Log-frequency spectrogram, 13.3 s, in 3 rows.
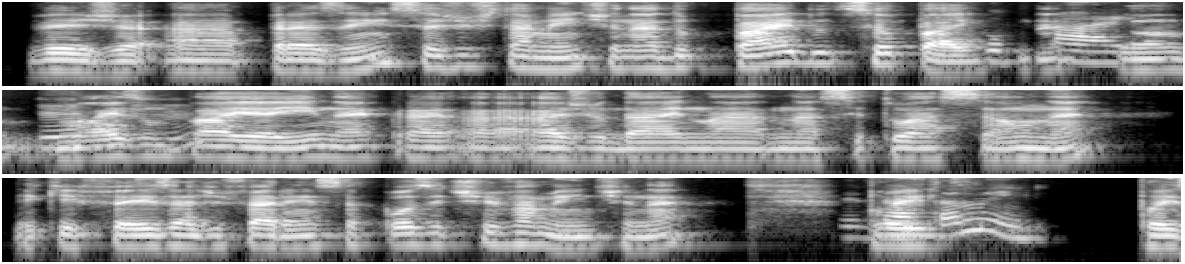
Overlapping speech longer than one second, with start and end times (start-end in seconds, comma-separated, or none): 3.7-5.3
